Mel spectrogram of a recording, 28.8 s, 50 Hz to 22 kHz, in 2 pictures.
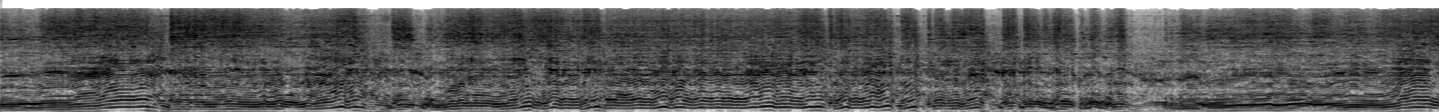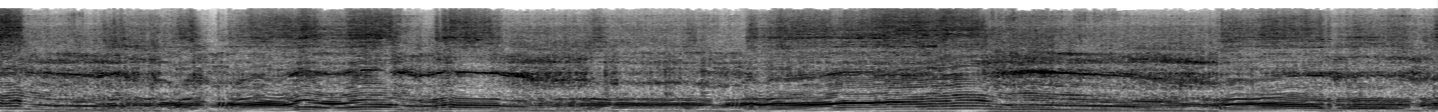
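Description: Yamaha YZ250's two-stroke single-cylinder engine revving up and down again and again as the dirt bike is ridden on single track, its pitch rising and falling every second or two under the throttle.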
